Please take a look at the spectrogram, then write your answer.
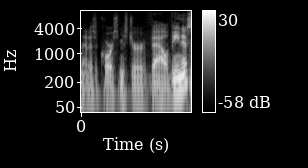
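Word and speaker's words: Val Venis: Val Venus. Rhymes with penis. Which he does not say. Hmm. Rhymes with penis. He does not want it to rhyme with penis.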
